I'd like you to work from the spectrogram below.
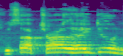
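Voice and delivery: high, loud excited hello; excited greeting. Retold or imitated. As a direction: call out to him like a thrilled fan.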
